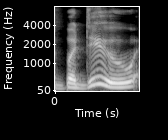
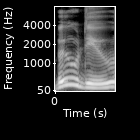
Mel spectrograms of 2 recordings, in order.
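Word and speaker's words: Budew: that porcupine was friendly this thing's Badoo and not boo doo like a ghost as I've been saying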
